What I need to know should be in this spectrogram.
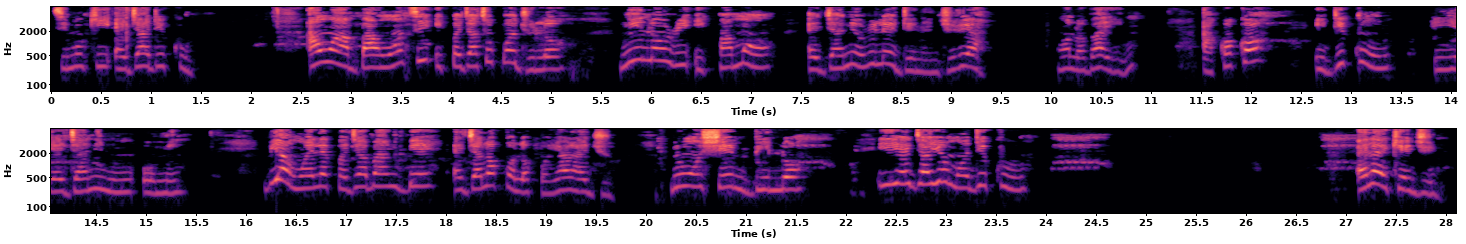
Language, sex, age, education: Yoruba, female, 15-29, tertiary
